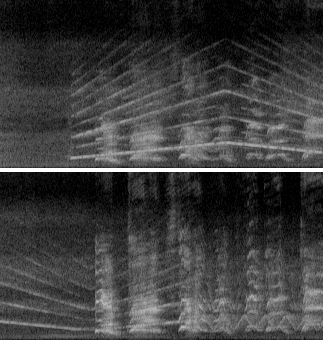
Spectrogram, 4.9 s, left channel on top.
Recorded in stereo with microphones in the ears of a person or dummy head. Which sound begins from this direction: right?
A scream, at 1.4 s.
